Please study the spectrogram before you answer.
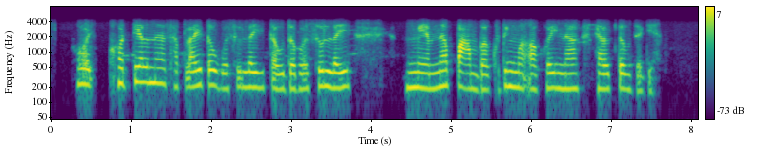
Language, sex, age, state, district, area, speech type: Manipuri, female, 45-60, Manipur, Churachandpur, urban, conversation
